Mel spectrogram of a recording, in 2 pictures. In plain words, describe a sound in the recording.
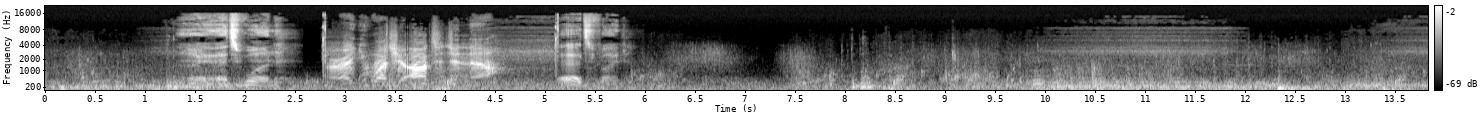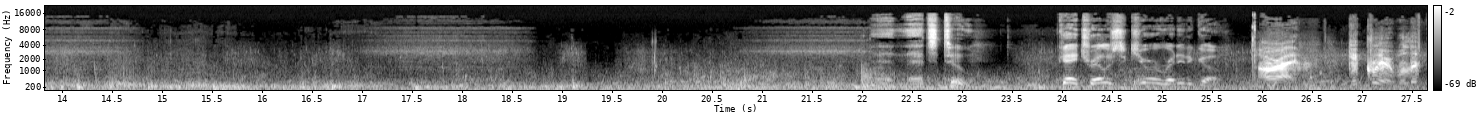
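A diver breathes through a regulator underwater.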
